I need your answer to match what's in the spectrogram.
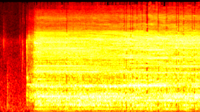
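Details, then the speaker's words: Free air compressor after fitting a homemade head gasket, with head bolts left slightly loose for testing. It starts and runs with a smooth, steady buzz and no rattle, so the piston isn't hitting the valve plate and the gasket is thick enough. "which it doesn't so the piston isn't hitting that head that plate so that's okay in other words that gasket is thick"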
